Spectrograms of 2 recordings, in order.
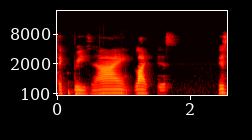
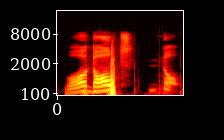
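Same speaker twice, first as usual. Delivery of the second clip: alarmed shout; 9 semitones higher, 15 dB louder, much slower than usual. Real, not acted. Object about to be flung.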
